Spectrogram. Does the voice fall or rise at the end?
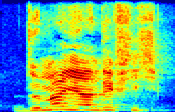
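falls. The voice falls at the end like a statement. It announces that there is a challenge. The speaker calls it right.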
